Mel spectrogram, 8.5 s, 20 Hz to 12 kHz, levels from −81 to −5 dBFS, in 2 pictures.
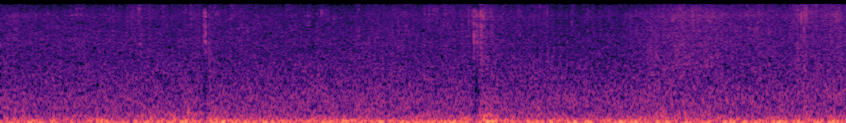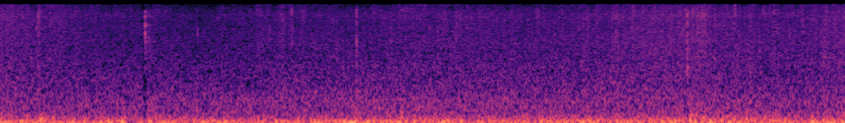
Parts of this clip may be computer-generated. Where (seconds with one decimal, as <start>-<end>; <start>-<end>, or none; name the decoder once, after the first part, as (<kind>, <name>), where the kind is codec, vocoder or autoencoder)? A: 2.8-6.3 (vocoder, BigVGAN v2)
